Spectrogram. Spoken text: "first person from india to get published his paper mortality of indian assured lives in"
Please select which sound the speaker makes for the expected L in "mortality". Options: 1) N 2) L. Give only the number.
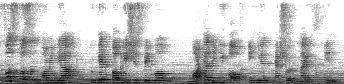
1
